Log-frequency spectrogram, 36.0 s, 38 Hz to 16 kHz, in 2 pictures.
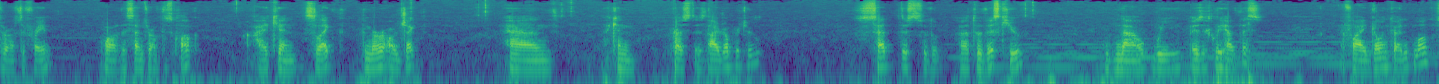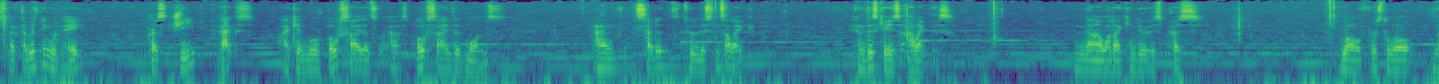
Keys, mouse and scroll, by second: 5.1-6.3 drag, 7.1 click, 17.3 Tab, 18.1 a, 20.2 g, 31.1-33.6 middle drag, 33.6 Tab, 34.9 KP_3.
